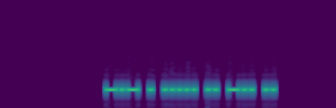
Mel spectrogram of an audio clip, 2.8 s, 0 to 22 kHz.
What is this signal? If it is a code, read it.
Morse code, heard as a keyed tone, about 40 wpm, 700 Hz. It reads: KE5IDI
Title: USA Call Signs - 2x Character Spacing - 40wpm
